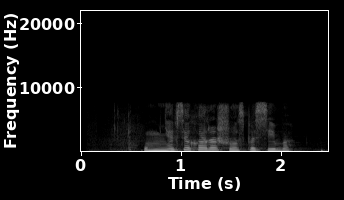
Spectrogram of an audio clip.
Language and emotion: Russian, positive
